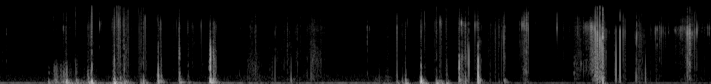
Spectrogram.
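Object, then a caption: Silicone microphone ear scraped with a metal-tipped ear pick. The metal tip of a wooden ear pick scrapes inside the ear canal of a soft silicone ear mounted on a white box binaural microphone. Close, dry crackling and crunchy scratches come in quick irregular bursts, with sharper bright crinkles near the end, over a faint low hum.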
